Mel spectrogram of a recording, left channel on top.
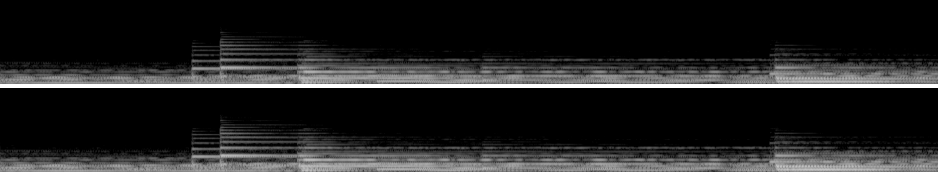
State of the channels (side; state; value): left; quieter; 3.0 dB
